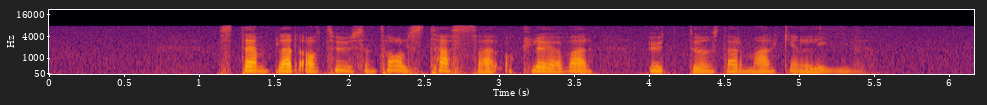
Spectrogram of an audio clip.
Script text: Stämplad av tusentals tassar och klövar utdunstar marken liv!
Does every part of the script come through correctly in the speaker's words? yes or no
yes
